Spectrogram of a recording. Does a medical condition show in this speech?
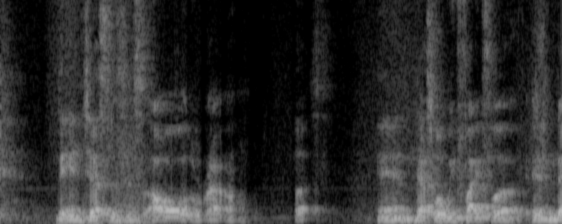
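No.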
